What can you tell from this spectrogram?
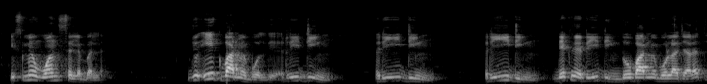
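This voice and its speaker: A man teaches English grammar in a slightly high voice. He calls his viewers friends and says each word over, slowly, one syllable at a time. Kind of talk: explanatory lecture.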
